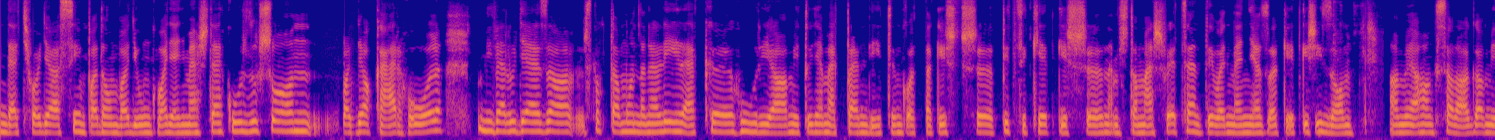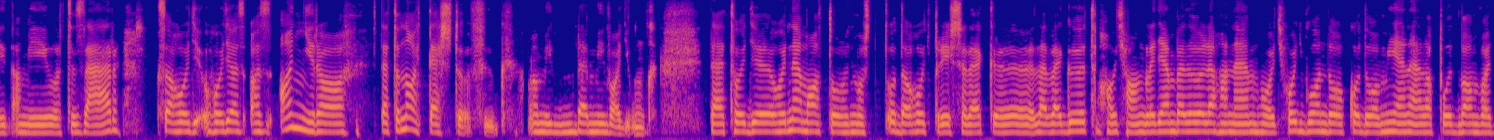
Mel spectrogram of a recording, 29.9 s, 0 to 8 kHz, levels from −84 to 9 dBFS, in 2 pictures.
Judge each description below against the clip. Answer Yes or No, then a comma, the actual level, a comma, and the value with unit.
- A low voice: No, medium, 180 Hz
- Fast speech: Yes, fast, 165 wpm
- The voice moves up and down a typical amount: No, narrow, 2.1 semitones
